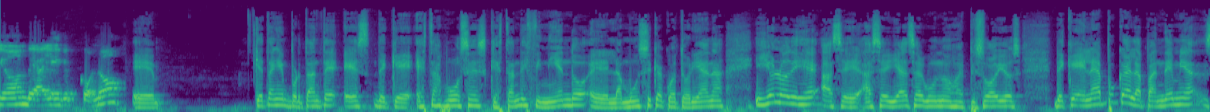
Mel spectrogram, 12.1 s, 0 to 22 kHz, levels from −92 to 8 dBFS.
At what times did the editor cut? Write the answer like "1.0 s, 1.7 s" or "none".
1.3 s

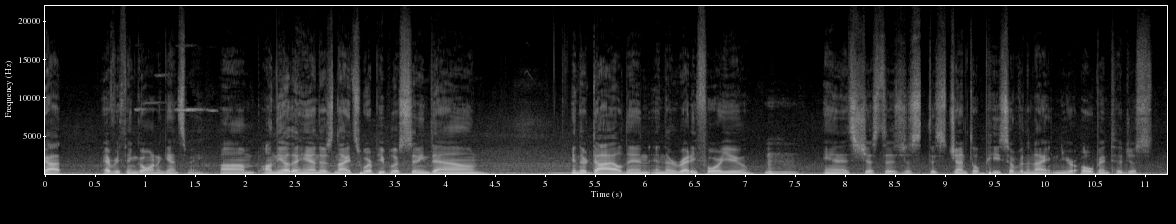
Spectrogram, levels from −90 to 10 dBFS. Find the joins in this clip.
1.7 s, 8.8 s

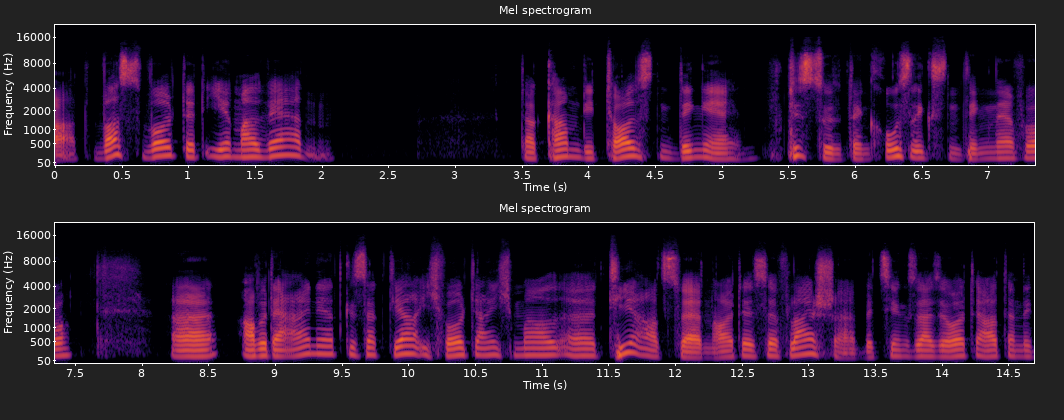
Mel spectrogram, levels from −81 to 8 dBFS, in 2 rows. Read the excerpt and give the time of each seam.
none

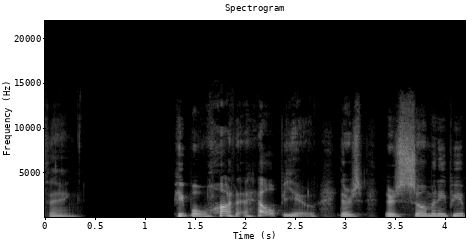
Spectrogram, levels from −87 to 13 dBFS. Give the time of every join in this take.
2.9 s

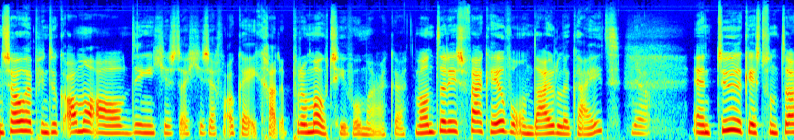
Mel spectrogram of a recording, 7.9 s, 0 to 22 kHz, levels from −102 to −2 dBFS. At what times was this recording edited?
4.1 s

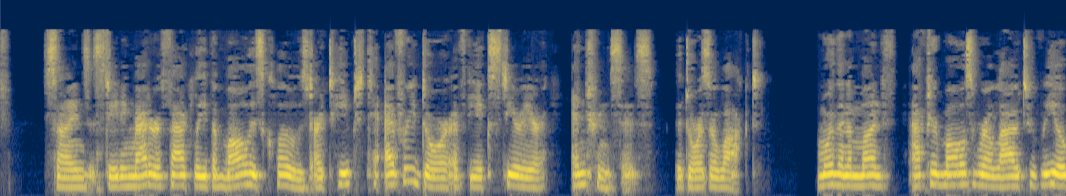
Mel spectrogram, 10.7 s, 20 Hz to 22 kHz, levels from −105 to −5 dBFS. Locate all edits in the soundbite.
none

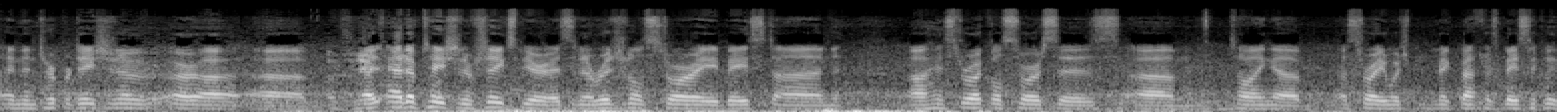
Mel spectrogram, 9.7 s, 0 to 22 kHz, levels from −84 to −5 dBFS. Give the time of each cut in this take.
none

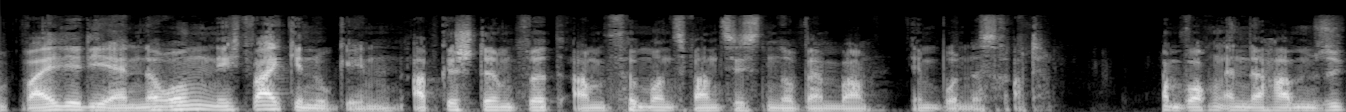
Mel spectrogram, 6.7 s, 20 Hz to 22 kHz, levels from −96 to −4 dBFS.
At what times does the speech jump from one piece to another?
5.8 s

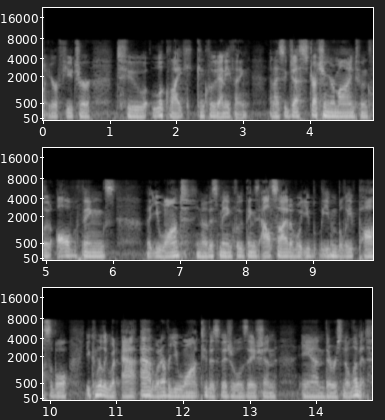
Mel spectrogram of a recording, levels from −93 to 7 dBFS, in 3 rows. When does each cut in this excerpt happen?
2.3 s

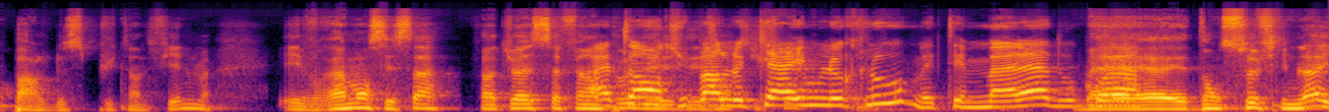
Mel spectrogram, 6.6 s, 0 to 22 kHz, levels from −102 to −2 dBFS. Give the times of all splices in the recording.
2.3 s

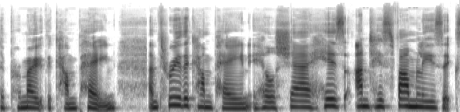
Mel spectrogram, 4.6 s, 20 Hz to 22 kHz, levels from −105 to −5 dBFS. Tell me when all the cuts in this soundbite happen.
1.5 s

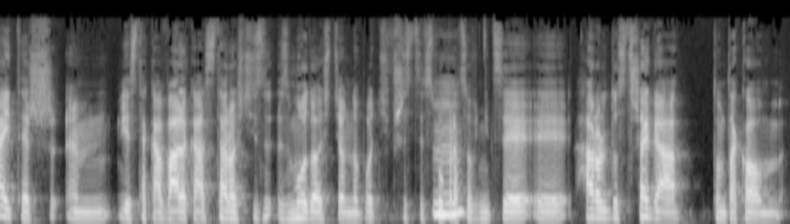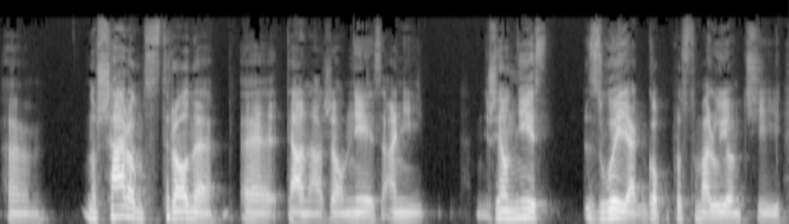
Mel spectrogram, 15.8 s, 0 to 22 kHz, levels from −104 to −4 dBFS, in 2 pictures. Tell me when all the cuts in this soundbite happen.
5.7 s

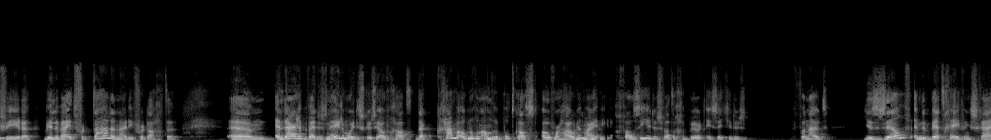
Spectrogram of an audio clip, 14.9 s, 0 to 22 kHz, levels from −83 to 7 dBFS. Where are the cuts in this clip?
none

